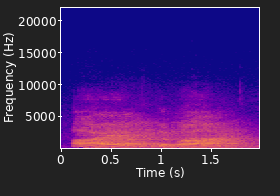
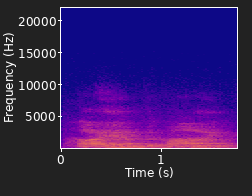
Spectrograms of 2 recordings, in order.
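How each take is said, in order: First: It is said loudly, with great energy. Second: It is said calmly, with little energy.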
